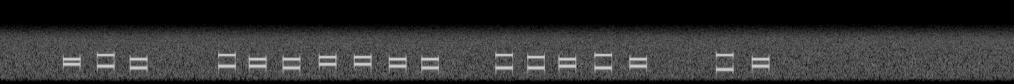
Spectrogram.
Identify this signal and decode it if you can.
DTMF, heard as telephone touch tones, dialled by hand, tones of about 170 ms. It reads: *94 9740074 65767 37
